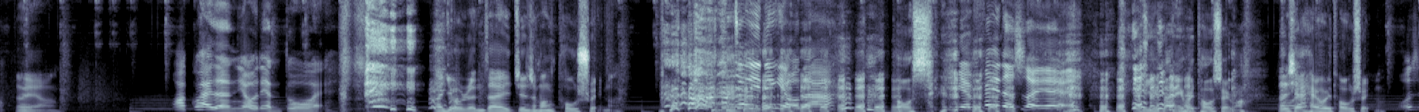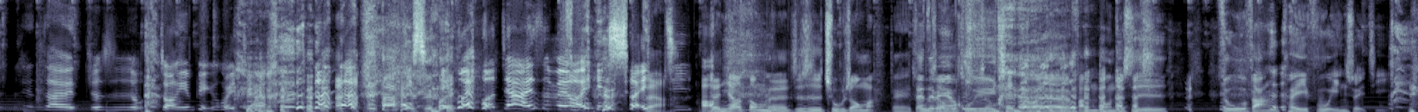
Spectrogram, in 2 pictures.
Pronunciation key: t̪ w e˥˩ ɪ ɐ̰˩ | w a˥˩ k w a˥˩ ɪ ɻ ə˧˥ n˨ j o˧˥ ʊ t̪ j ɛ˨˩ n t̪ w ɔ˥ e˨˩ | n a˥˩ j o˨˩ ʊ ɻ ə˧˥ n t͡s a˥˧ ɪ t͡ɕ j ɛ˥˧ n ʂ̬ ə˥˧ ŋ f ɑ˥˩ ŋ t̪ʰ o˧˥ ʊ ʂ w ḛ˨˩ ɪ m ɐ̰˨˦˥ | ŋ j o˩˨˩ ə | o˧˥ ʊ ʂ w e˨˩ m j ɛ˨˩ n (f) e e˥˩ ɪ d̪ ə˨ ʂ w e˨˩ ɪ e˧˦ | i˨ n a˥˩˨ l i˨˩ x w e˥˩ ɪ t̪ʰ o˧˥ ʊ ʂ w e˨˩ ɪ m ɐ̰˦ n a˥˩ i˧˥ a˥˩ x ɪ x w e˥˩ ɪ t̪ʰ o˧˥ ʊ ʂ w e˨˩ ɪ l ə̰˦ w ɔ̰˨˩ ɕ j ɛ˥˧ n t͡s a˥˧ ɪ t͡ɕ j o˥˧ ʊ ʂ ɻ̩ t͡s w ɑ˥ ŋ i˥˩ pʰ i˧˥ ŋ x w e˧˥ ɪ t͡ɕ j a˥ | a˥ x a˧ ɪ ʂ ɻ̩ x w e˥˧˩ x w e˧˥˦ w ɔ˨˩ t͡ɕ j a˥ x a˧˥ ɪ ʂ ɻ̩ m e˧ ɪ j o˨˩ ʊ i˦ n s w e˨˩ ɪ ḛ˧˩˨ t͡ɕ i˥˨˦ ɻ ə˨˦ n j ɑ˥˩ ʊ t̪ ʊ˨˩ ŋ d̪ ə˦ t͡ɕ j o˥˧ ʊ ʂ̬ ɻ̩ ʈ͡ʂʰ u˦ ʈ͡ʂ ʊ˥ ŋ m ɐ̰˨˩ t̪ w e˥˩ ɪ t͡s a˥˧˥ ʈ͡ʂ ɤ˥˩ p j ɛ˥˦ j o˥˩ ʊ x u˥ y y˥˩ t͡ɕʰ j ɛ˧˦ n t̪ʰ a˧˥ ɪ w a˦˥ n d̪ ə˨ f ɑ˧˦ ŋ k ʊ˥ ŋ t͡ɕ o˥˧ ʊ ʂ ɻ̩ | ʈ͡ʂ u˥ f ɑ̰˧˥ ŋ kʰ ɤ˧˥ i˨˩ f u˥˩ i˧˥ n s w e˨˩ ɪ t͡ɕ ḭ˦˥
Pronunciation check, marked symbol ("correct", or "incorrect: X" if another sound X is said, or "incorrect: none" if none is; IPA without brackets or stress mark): correct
